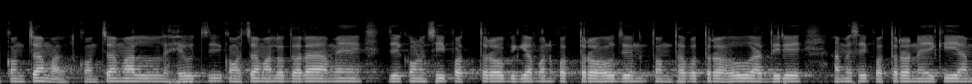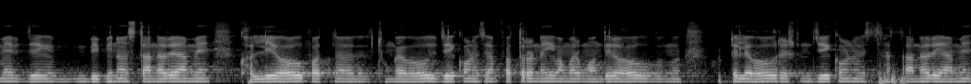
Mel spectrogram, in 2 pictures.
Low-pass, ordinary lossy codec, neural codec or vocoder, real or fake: none; none; none; real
